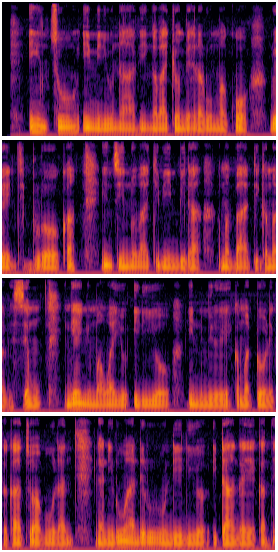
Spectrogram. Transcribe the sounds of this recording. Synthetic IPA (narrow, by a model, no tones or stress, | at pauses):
int͡suimiliunaβiŋɡaβaco̞ːmbe̞helalumako̞lwe̞zibulo̞kʰaint͡sino̞βaciβiːmbilakamabaːtikamaβese̞̰muŋɡe̞ːɲumawajo̞̰ʔilijo̞inimilojḛkamato̞le̞kakat͡swa̰βulamiŋɡaniluwaːnde̞luluːndilijo̞itaːŋɡaje̞ka̰mḛ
